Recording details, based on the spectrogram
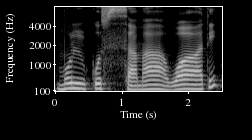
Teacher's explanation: मुल पे लाम नहीं हिलना, काफ को पतला पढ़ना है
